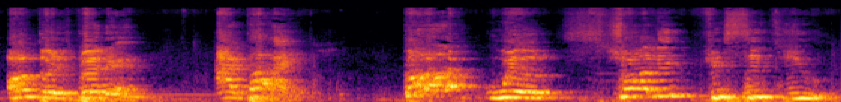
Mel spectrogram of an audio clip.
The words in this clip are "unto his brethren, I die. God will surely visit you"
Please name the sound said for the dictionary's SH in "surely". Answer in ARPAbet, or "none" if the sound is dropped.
S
